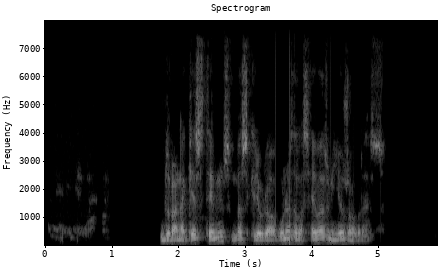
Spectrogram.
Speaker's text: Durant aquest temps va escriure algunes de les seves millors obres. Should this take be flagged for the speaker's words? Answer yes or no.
no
